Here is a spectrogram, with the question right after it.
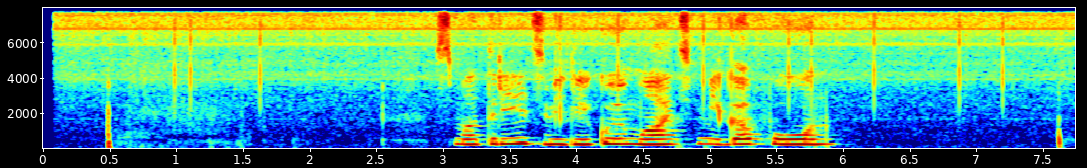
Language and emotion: Russian, sad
